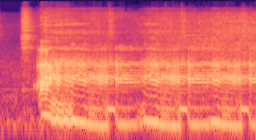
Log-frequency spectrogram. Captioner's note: groans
